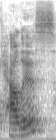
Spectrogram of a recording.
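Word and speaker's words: Callas: It's called Callus. A lot of people ask, C-A-L-L-A-S. I think that's how you say it, like Dallas, except with the C.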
